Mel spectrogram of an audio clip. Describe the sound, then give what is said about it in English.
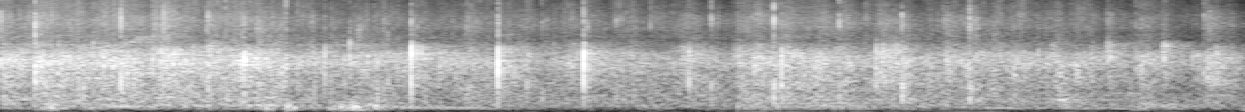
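Audience applause welcoming a speaker to a morning gathering: steady, dense clapping that holds for about six seconds, with a few sharper individual claps standing out over the wash. “So join and give a hand to Robbie Taylor as he comes and speaks to us this morning.”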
